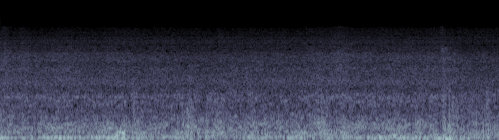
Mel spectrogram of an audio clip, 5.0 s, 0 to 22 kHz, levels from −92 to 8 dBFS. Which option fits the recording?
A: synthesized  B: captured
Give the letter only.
A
